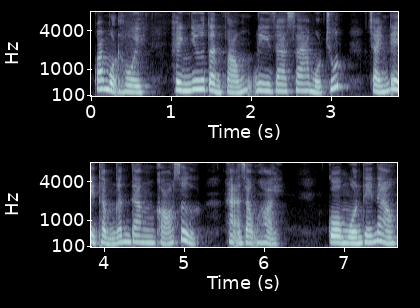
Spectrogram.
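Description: A woman narrating an audiobook story in a steady, measured way. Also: fairly high pitch, husky.

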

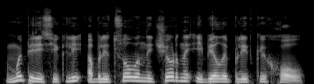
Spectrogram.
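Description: A man narrating a first-person mystery audiobook in a measured, wry storytelling manner. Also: medium pitch, darkish tone, dry recording, clean studio sound. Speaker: audiobook reader.

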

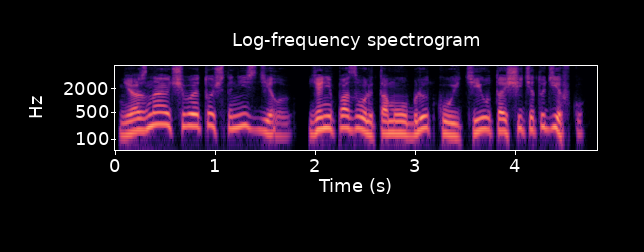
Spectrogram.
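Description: A man playing a gruff, determined street cop. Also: a little high, expressive, fast, darkish tone, dry recording, clean studio sound, pitched above the performer's own voice, lightly acted. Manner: gruff, commanding, blunt.

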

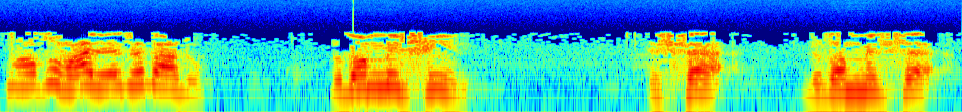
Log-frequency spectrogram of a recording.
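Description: A high-voiced man lectures on scripture, repeating key phrases as he explains. His voice is husky and a little raspy. The recording is thin and tinny, like an old phone-quality tape. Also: animated, quick pace. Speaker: Quran scholar lecturing. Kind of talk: religious lecture.

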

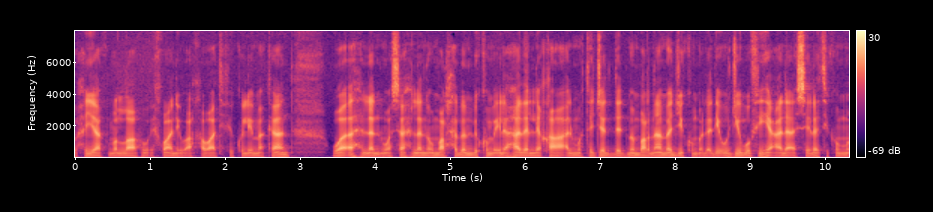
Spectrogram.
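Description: Gravelly low-voiced man hosting a call-in. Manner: formal opening prayer, then short brisk replies to callers. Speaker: radio show host answering callers' religious questions. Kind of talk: phone-in religious advice show.

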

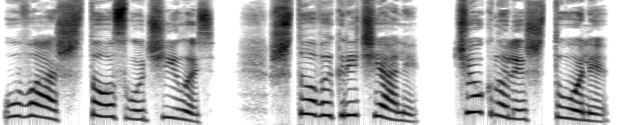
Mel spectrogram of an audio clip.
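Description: A theatrical elderly grandmother, put on by a woman reading a storybook aloud, hurls slow, loud accusations. Her voice sits a little high. The recording is close and dry. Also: lively intonation, no echo. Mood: bewildered.

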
